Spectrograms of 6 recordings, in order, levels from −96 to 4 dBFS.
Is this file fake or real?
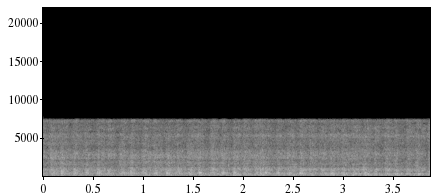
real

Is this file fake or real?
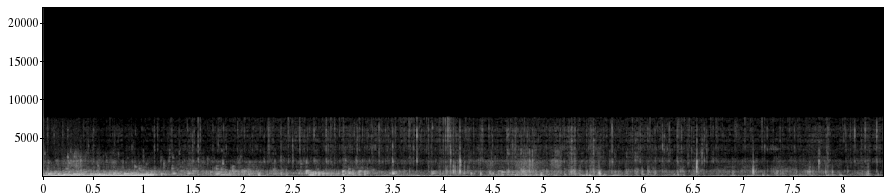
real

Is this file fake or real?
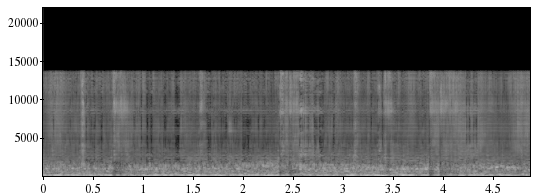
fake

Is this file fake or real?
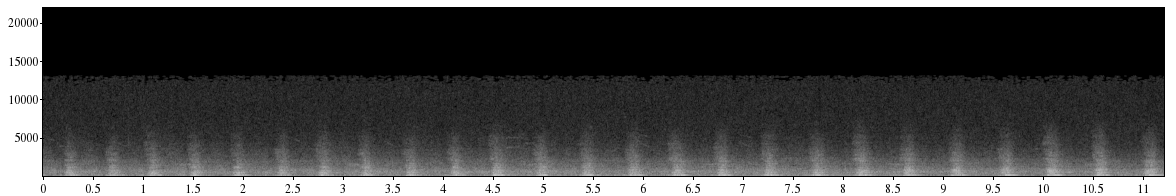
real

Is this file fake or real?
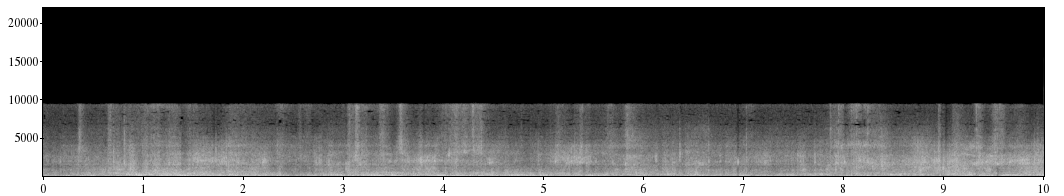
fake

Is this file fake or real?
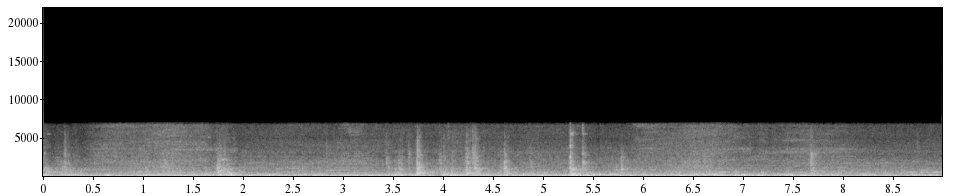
real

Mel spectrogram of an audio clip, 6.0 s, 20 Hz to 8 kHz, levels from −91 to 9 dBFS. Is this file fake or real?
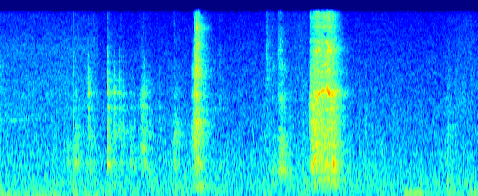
real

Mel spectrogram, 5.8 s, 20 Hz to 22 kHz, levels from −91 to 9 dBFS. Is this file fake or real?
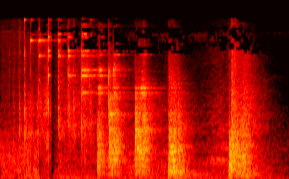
real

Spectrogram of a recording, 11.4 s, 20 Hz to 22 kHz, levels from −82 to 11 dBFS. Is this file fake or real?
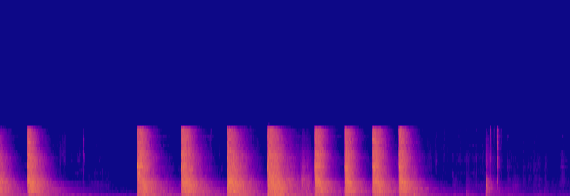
real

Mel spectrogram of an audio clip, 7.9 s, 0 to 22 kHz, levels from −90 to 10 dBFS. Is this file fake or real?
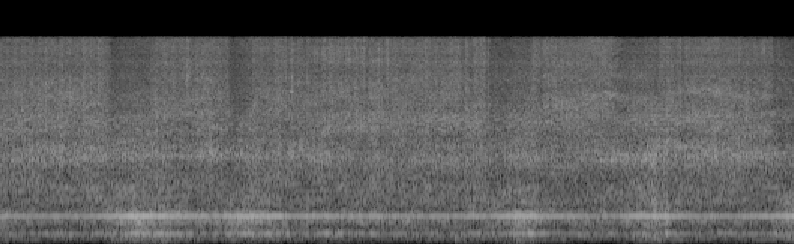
fake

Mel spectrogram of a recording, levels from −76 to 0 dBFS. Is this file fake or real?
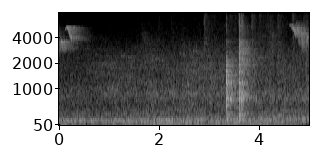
real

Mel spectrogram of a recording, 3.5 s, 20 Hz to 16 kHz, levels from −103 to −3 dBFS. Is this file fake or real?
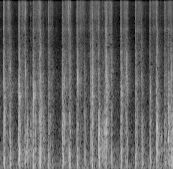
real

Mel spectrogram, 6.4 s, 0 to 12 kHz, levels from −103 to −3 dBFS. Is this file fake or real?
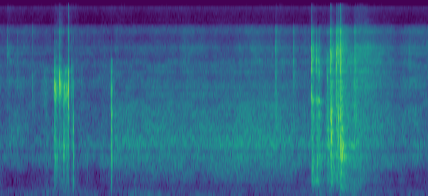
fake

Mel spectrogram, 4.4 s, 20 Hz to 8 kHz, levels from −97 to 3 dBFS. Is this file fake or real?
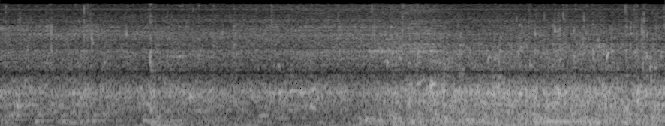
real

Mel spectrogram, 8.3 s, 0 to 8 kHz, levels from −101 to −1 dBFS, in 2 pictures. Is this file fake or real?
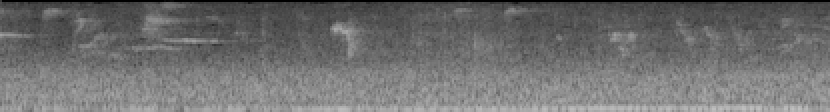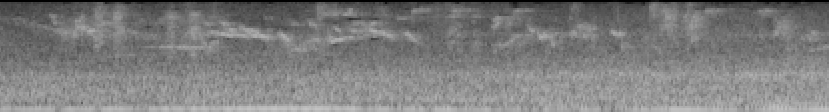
real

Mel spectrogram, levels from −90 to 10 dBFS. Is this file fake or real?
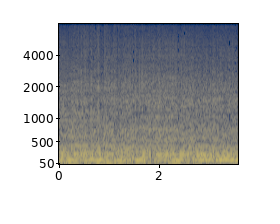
fake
